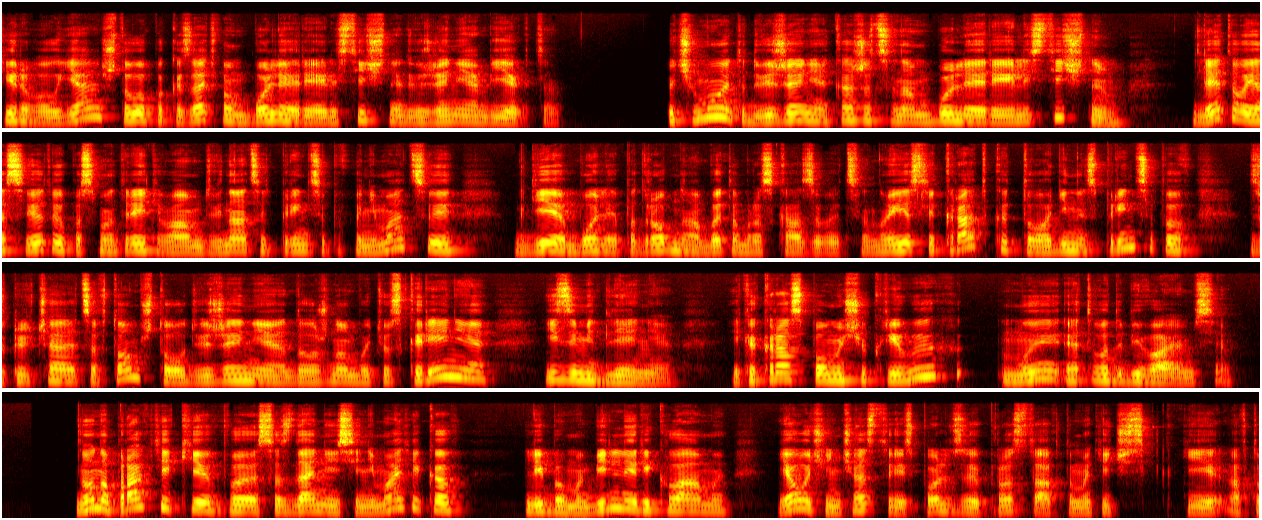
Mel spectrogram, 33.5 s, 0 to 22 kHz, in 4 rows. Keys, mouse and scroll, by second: 4.0 click, 25.0 click, 31.8 click, 33.0 right click.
